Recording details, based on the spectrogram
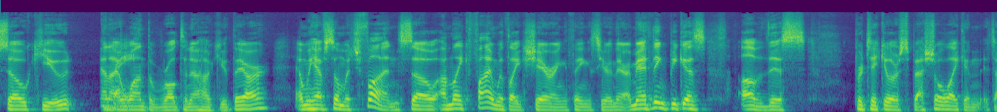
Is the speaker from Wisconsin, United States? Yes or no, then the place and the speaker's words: no; Connecticut, United States; I grew up in Connecticut, I would like play in the woods, I'd fall off boogie boards, you know.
